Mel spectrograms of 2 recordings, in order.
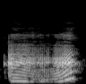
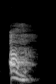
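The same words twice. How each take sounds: First: The pitch dips down and then rises. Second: The pitch falls sharply from high to low. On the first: "The third tone ah, you go down, up" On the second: "The fourth tone you go ah, go all the way down"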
